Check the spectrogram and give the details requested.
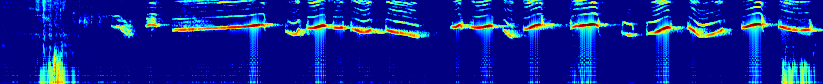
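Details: Sirtu bird singing loudly and continuously, used as a lure recording: a rapid, run-on series of clear whistled notes, mostly rising and falling slurs, with brief soft thumps at start and end.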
